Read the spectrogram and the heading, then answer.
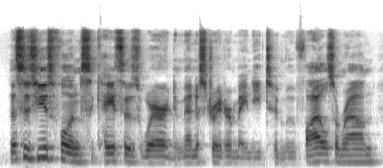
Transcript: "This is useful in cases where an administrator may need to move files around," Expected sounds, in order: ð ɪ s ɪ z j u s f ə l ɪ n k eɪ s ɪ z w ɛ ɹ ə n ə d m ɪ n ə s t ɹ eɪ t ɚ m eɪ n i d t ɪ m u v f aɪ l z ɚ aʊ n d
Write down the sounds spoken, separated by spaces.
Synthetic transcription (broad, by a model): ð ɪ s ɪ z j u s f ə l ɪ n k eɪ s ɪ z w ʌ ɹ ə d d m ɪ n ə s t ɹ eɪ t ɚ m eɪ n i d t ɪ m u v f aɪ l z ɚ aʊ n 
